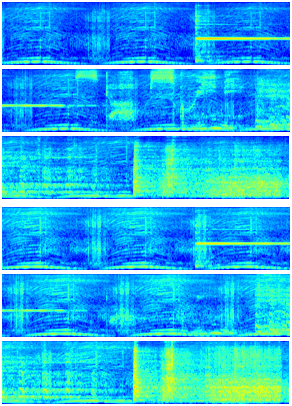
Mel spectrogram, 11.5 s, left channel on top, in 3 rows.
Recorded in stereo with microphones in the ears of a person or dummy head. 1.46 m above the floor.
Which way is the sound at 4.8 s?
50° left (ahead or behind).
